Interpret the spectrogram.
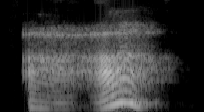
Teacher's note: third tone goes down and up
